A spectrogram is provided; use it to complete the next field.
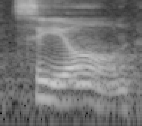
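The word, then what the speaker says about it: ציון: Okay, so in Hebrew that would be Zion, and it's a TS sound at the beginning, not the Z, okay?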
